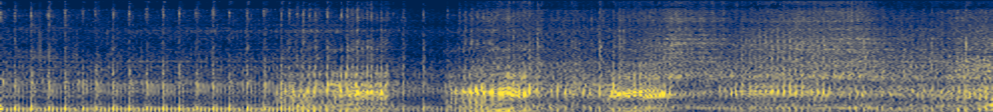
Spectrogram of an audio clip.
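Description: An old engine, a little rusty, runs steadily and then revs up in swells as the throttle opens, loud and close, with a rough vibrating buzz.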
